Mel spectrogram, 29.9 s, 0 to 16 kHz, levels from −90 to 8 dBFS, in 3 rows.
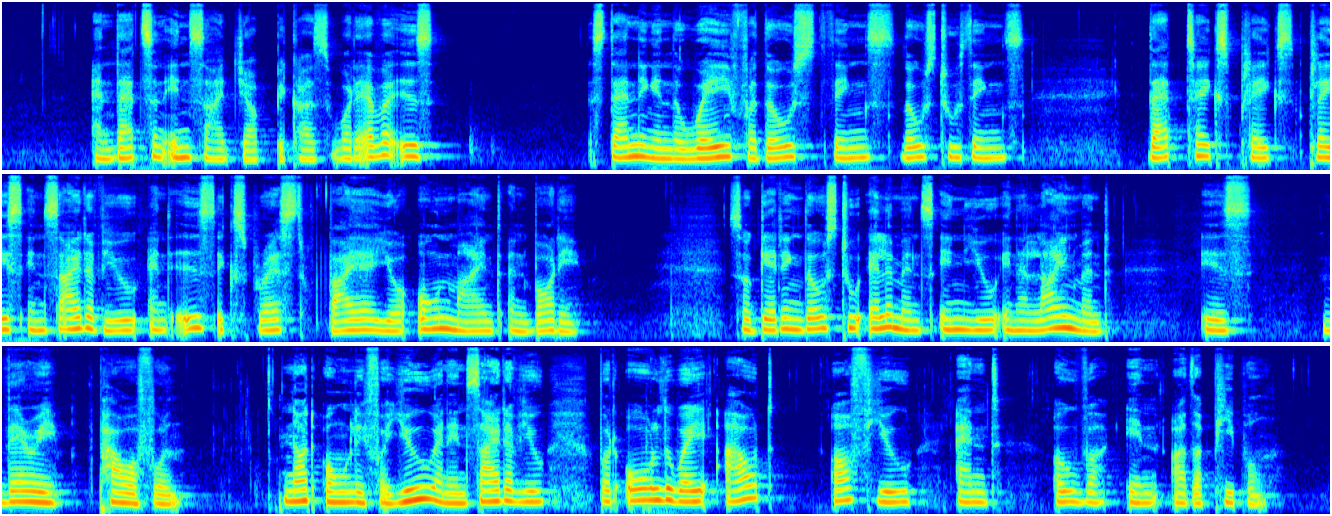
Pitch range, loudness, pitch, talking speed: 180-205 Hz, -23 LUFS, 190 Hz, 130 wpm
